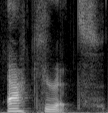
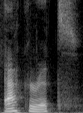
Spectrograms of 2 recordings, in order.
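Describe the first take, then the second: First: A 'y' sound comes before the 'u' vowel. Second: No 'y' sound comes before the 'u' vowel. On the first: The speaker calls it right. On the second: The speaker calls it wrong. "It is not"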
